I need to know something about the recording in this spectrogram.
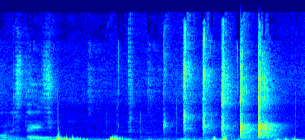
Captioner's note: clap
